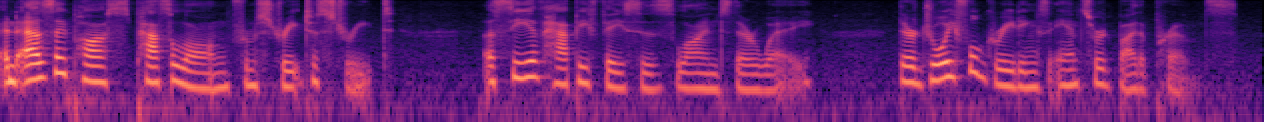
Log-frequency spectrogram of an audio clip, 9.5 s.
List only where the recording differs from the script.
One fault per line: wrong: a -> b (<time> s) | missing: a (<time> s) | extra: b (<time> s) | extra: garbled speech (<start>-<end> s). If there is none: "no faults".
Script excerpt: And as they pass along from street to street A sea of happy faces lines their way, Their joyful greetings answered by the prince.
extra: pass (1.0 s)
